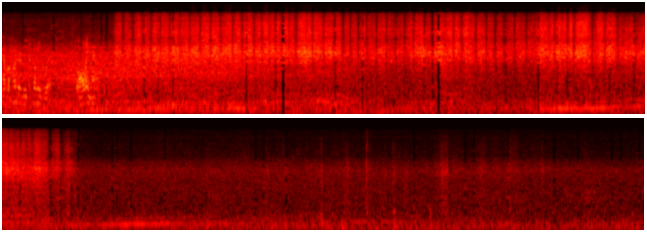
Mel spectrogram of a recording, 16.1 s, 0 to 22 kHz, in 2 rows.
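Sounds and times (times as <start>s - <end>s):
sandpaper scraping wood: 1.0s - 9.0s.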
